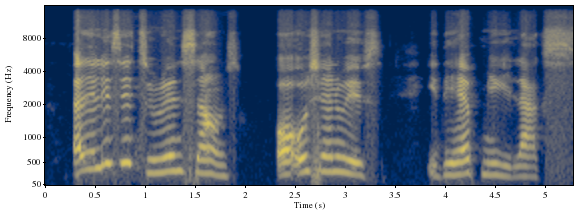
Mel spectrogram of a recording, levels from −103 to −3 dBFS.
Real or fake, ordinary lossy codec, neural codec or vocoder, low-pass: real; none; none; 14.4 kHz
